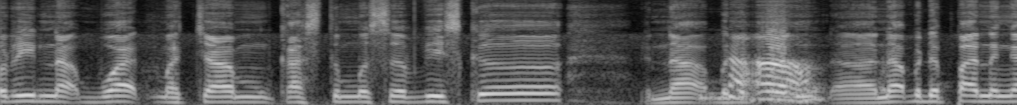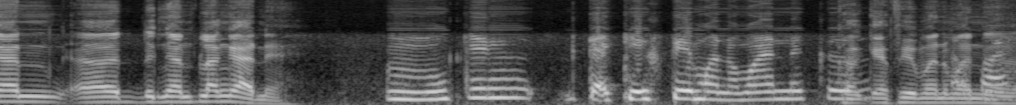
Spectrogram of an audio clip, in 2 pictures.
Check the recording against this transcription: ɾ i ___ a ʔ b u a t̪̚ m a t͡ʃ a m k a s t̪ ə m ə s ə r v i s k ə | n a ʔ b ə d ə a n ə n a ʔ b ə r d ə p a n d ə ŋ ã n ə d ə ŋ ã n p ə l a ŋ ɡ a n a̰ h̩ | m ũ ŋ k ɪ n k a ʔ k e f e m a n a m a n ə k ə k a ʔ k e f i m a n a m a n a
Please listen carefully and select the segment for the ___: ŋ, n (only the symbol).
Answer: n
